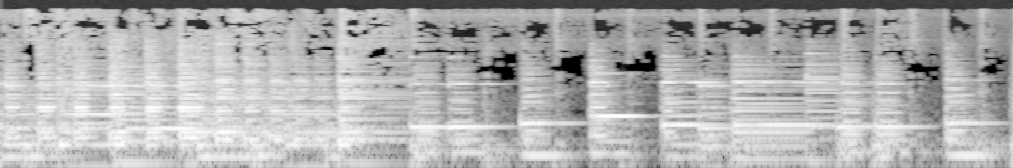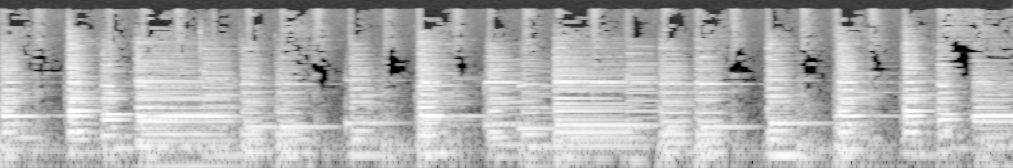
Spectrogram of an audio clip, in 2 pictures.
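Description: Live jazz quartet of grand piano, vibraphone, bass guitar and drum kit playing a tune. Dense sustained chords for the first few seconds give way to separate struck notes that ring and fade.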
